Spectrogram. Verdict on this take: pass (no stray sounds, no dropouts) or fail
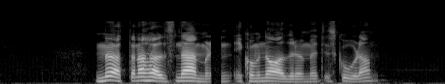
fail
